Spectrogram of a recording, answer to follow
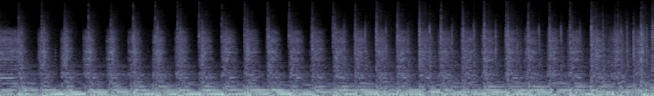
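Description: Rock band recording: electric guitar and drums playing a loud, fast, even beat, about five hits a second.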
